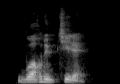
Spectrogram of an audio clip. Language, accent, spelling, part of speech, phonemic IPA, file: French, France, boire du petit-lait, verb, /bwaʁ dy p(ə).ti.lɛ/, LL-Q150 (fra)-boire du petit-lait.wav
- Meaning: to jubilate, to exult, to take great delight in a situation, to be on cloud nine, to be in seventh heaven (to have a feeling of deep satisfaction)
